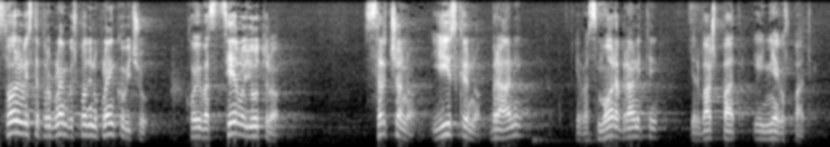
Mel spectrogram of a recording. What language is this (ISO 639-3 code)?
hrv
